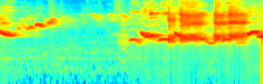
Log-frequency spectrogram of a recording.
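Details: Chinese francolin calling in the morning: after a spell of thin chirps from other birds, loud harsh harmonic notes follow in a rapid run of hooked phrases, with a busy background of small birds twittering.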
